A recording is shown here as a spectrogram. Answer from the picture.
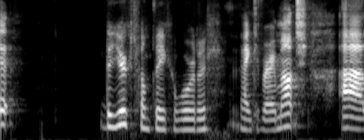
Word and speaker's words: De Jeugd van Tegenwoordig: can't pronounce their name, you're gonna have to pronounce it. What's the hip hop band called? Can you say it? De Jeugd van Tegenwoordig.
